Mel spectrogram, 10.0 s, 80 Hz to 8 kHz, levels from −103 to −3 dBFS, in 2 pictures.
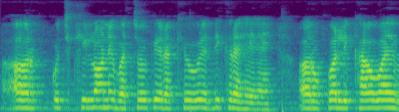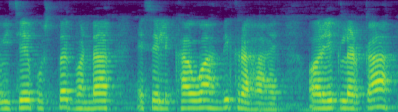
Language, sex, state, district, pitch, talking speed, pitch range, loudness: Hindi, female, Maharashtra, Mumbai Suburban, 195 Hz, 155 wpm, 185-200 Hz, -17 LUFS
